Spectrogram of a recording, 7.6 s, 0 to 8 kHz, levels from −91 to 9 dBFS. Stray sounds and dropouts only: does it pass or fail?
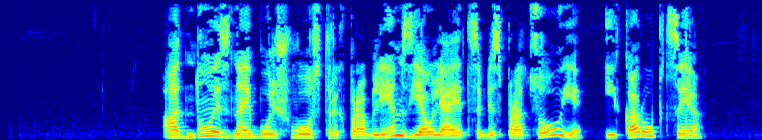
pass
